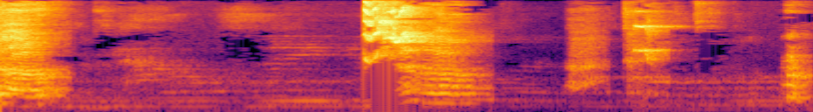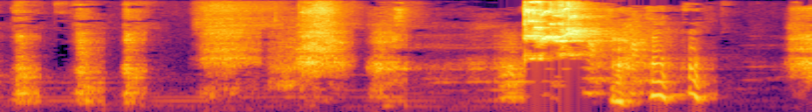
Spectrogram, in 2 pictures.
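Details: Pet macaw talking: harsh, raspy broadband bursts and speech-like syllables come in uneven phrases, separated by short pauses, with one loud squawk near two seconds and another near seven seconds.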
